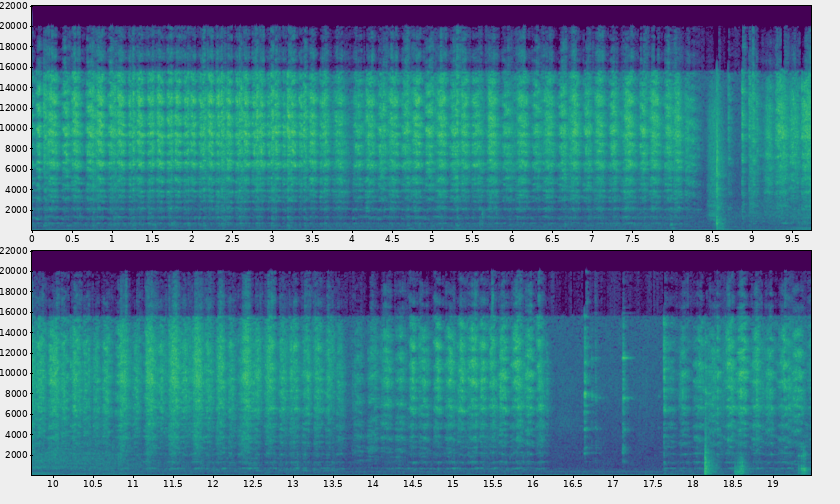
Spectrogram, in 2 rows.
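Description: A spoon stirring pectin into boiling tomato juice in a pot for 1918-style tomato jelly, continuous scraping and rubbing against the metal with a few sharp clinks near the end, close and steady.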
